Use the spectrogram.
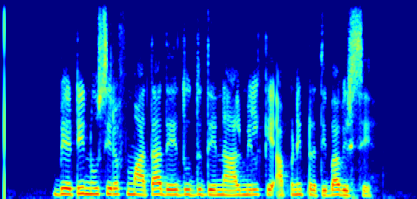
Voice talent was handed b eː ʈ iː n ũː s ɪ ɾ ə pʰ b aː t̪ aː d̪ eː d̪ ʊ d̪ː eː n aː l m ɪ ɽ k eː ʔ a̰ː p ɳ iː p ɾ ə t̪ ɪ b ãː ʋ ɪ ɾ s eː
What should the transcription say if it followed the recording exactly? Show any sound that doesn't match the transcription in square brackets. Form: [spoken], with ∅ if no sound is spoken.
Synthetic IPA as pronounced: b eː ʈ iː n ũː s ɪ ɾ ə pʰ [m] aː t̪ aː d̪ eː d̪ ʊ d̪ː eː n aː l m ɪ [l] k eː ʔ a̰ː p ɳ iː p ɾ ə t̪ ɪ b [aː] ʋ ɪ ɾ s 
